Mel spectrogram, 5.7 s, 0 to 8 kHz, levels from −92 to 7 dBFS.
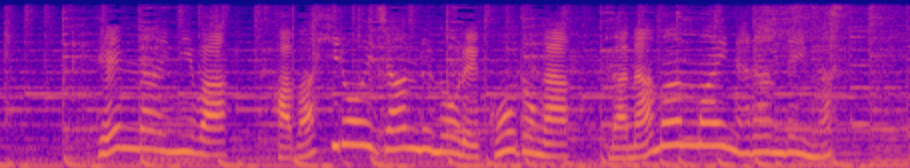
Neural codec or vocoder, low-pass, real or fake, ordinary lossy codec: none; 7.2 kHz; real; none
